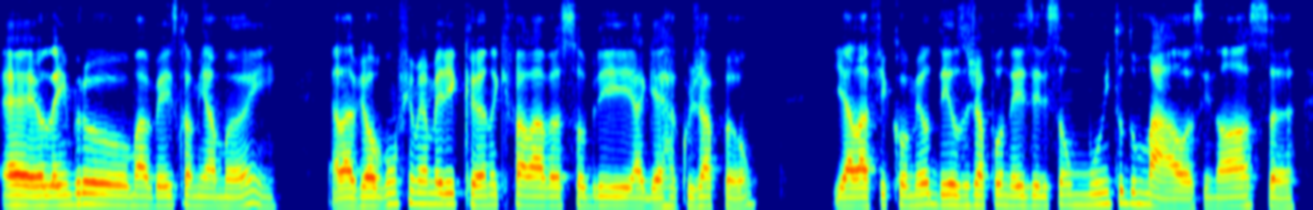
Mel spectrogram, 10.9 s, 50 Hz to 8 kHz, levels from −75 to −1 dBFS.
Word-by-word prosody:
É, 140 0 +7
eu 135 - +6
lembro 140 +1 +3
uma 135 0 +1
vez 135 +1 -3
com 140 - -3
a - - -1
minha 130 -1 -3
mãe, 125 +1 -5 0.4
ela 125 0 +3
viu 130 +2 +1
algum 130 +4 +2
filme 160 0 -4
americano 150 -2 0
que - - -16
falava 130 -1 +2
sobre 130 -1 -3
a 120 - 0
guerra 125 +1 -2
com 125 - -9
o - - -5
Japão 130 +1 -3 0.6
e 130 - 0
ela 125 0 +6
ficou: 140 +2 -5
"Meu 140 +2 0
Deus, 145 -1 0
os 135 - -5
japoneses, 135 -1 -2
eles 130 -1 -4
são 145 +1 -5
muito 150 +4 -4
do 160 -1 -5
mal, 115 -7 +2
assim, 115 +2 -5
nossa, 125 -1 -2
135 Hz, 195 wpm, -23 LUFS, 130-145 Hz, 0.6 s, É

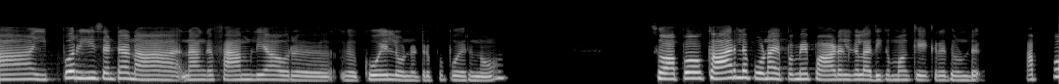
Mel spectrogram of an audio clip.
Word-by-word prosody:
ஆ - - +1 0.4
இப்போ 245 +6 -1
ரீசென்ட்டா 275 -1 +1
நான் 215 -2 -1
நாங்க 215 0 -2
ஃபேமிலியா 220 +1 -1
ஒரு 200 -1 -3 0.5
அ - - -2 0.2
கோயில் 220 0 +2
ஒண்ணு 195 -1 -3
டிரிப் 195 +2 -9
போயிருந்தோம். 190 -1 -2 1.6
சோ - - +2
அப்போ 280 +3 +3 0.2
கார்ல 300 +4 +6
போனா 270 0 +4
எப்பவுமே 245 0 0
பாடல்கள் 225 0 +1
அதிகமா 210 0 -3
கேட்கிறதுண்டு. 200 -1 -3 0.6
அப்போ 235 +10 -5
220 Hz, 120 wpm, -18 LUFS, 205-245 Hz, 1.6 s, கார்ல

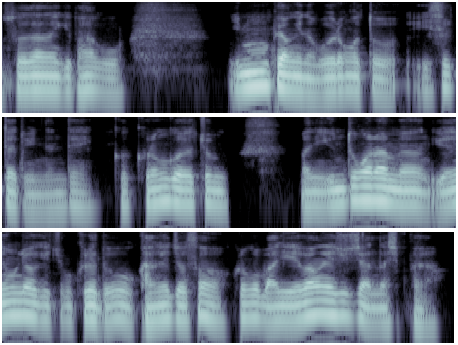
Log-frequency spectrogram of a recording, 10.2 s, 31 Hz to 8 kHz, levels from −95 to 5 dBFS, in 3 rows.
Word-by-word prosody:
돋아나기도 100 -2 +1
하고 95 -3 -4 0.8
잇몸병이나 115 -4 +4
뭐 90 +2 -1
이런 100 +1 +1
것도 95 -3 -3
있을 105 +1 -7
때도 90 -5 -4
있는데 90 +2 -9
그 95 - -11
그런 110 +3 -1
거를 110 -3 +3
좀 105 -1 -3 0.5
많이 95 0 -4
운동을 125 +5 +4
하면 105 -5 +3
면역력이 115 +1 +1
좀 100 0 -11
그래도 105 -1 -1
강해져서 105 +1 -1
그런 110 -1 -3
걸 115 - 0
많이 100 0 0
예방해 125 +5 +4
주지 120 -2 -1
않나 90 -3 -1
싶어요. 90 -2 -9
100 Hz, 375 characters per minute, -24 LUFS, 95-110 Hz, 0.8 s, 잇몸병이나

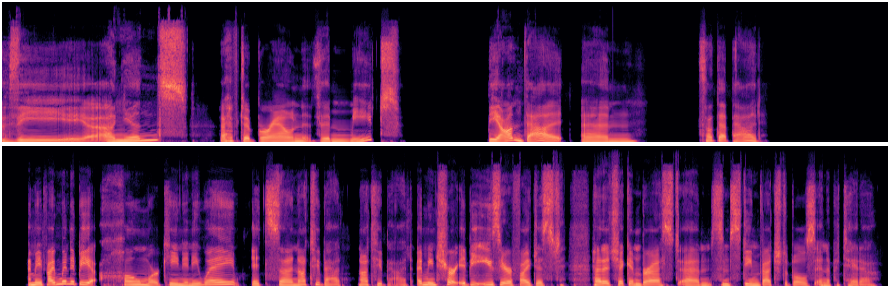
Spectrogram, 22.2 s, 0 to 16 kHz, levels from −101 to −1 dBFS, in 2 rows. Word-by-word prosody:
the 145 -1 -1
onions. 200 - +2 0.4
I 175 - +3
have 185 -5 -3
to 175 -2 +3
brown 145 +1 0
the 155 0 0
meat 140 - -2 1.1
beyond 190 +5 +4
that, 160 +2 +2 0.2
um, 150 -2 -2 0.8
it's - - -7
not 200 +1 -2
that 200 -2 0
bad. 185 +5 -3 1.9
I - - +5
mean, 215 +1 +5
if 215 - -2
I'm 235 +5 +4
gonna 300 -1 +3
be 250 -4 +3
home 200 0 -1
working 175 +1 0
anyway, 230 +10 +1 0.2
it's, 190 +2 0
uh, 185 -2 +3
not 195 +5 +1
too 245 - -4
bad. - - -4 0.2
Not 200 0 +1
too 175 - -4
bad. 165 +2 -12
I 205 - +4
mean, 210 -1 +3
sure. - - +4
It'd 195 - 0
be 215 - 0
easier 210 +1 +2
if 180 -1 -1
I 175 -1 +4
just 170 -1 -1 0.4
had 195 -1 +4
a 190 - +4
chicken 185 +1 0
breast 145 -3 +2
and 140 -2 -1
some 175 -3 -2
steamed 160 0 0
vegetables 140 -2 -1
and 145 -2 -2
a - - -5
potato. 150 +2 -7
175 Hz, 140 wpm, -24 LUFS, 150-205 Hz, 1.9 s, I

